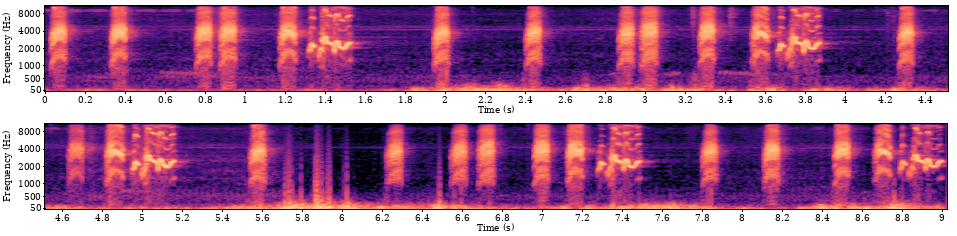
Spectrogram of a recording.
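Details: Lively sooty-headed bulbul song. Crisp, snapping chirps come in quick pairs, broken by short, gurgling, falling warbles. A low background hum swells and fades throughout.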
